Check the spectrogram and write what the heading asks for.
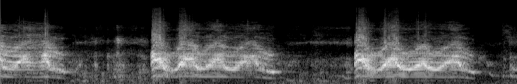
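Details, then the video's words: Long, wavering, rich-toned yowls from a dog, three drawn-out cries separated by short pauses of near quiet. "NOISE&BARKS DOGS"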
